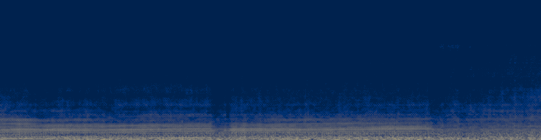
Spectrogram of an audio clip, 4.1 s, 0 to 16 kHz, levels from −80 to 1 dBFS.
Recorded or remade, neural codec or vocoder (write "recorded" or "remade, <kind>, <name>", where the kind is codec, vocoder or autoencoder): remade, vocoder, Vocos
